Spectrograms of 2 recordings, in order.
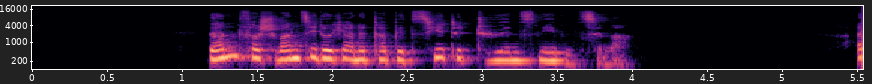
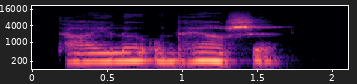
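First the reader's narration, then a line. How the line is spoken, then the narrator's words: Whisper. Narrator (German): flüsterte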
